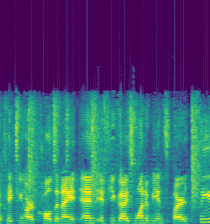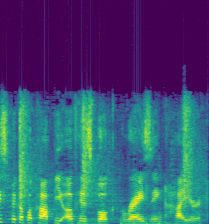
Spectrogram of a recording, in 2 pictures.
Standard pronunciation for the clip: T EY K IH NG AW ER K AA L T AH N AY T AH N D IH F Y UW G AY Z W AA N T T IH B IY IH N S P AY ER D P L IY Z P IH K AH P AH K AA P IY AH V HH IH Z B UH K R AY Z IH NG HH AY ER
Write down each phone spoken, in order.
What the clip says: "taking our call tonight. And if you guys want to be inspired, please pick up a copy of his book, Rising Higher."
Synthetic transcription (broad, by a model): T EY K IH NG AW ER K AA L T AH N AY T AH N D IH F Y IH G AY Z W AA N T T IH B IY IH N S P AY ER D P L IY Z P IH K AH P AH K AA P IY AH V IH Z B UH K R AY Z IH NG HH AY ER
